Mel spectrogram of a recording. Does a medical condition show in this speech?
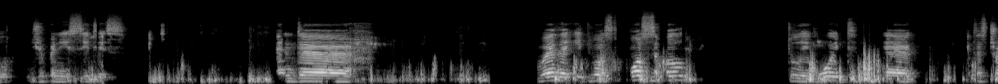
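No.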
